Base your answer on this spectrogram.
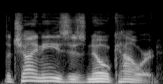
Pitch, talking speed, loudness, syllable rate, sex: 125 Hz, 185 wpm, -16 LUFS, 5.3 syllables/s, male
